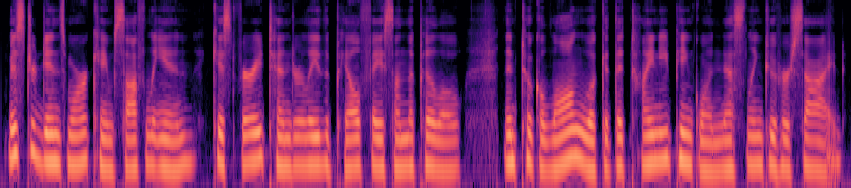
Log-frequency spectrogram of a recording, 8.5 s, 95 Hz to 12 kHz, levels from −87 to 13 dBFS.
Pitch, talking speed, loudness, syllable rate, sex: 175 Hz, 195 wpm, -16 LUFS, 5.0 syllables/s, female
